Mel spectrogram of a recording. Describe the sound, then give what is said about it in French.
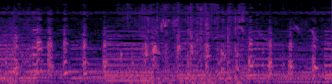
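A big rooster clucks repeatedly in short, uneven bursts, steady throughout, with other fowl murmuring faintly in the background, as someone approaches to catch it. “Je vais attraper ce gros coq-là, maintenant.”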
